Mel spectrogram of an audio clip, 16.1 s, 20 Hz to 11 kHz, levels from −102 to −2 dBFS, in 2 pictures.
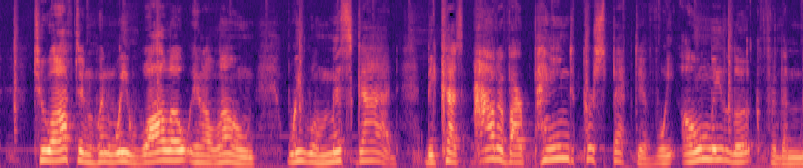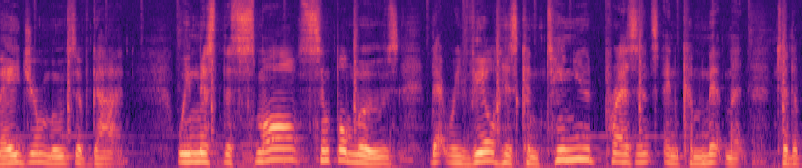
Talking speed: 155 wpm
